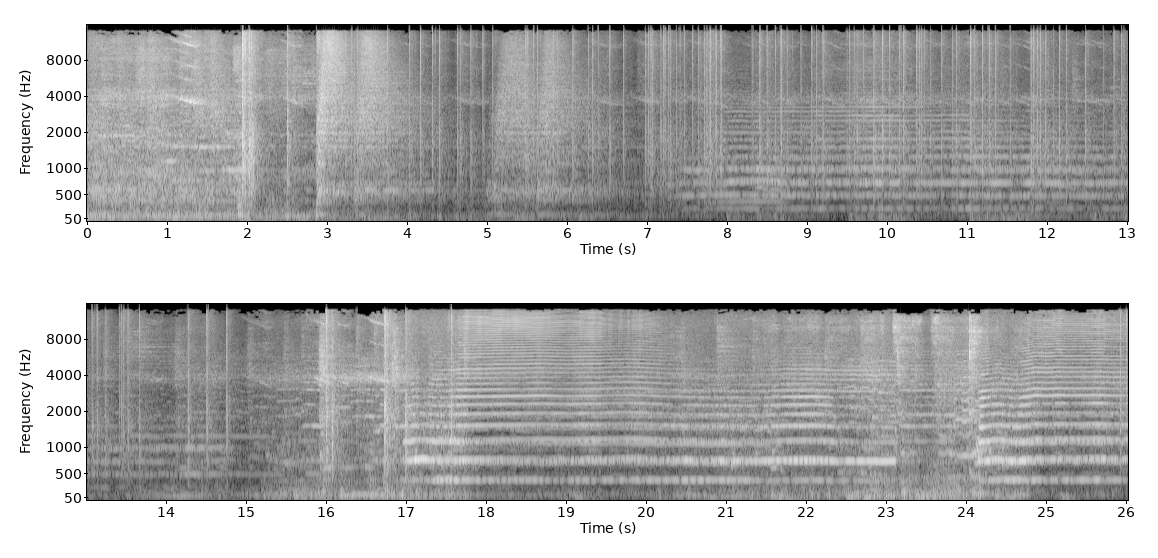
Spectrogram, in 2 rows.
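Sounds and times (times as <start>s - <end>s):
loud crash: 0.0s - 18.5s
rapid crackling and percussion: 0.0s - 26.0s
held brass note: 2.9s - 26.0s.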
